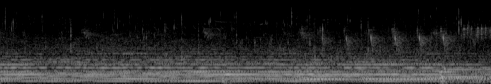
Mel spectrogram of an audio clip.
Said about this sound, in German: Der Anblick des moosüberwucherten Felsvorsprungs, über das stetig neues Wasser in die Quelle rinnt, raubt dir kurzfristig den Atem.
